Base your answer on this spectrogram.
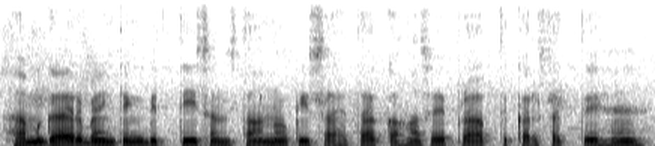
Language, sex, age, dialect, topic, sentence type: Hindi, male, 25-30, Awadhi Bundeli, banking, question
